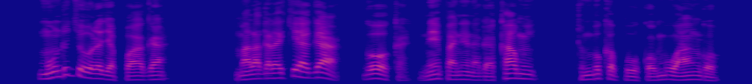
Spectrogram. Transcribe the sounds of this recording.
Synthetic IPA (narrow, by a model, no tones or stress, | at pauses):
munduɟɔulaɟapwaɡa | malaɡalakiaɡa | ɡɔka̰nɛpanianaɡakamwi | tumbukapuːkɔmbuwaŋɡɔ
